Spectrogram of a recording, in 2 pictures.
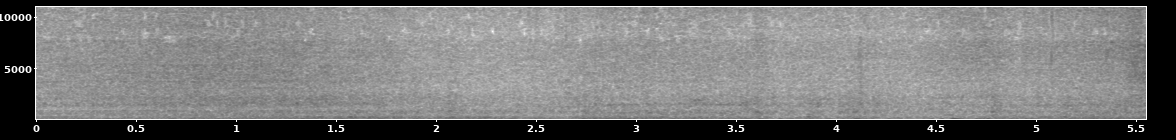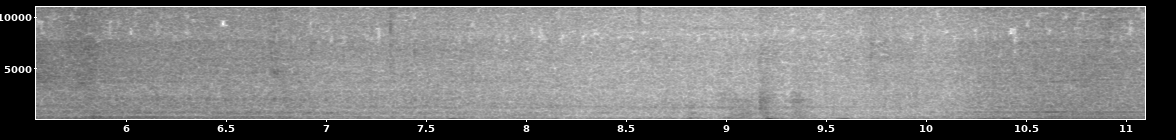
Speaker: that sounds a lot nicer now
